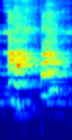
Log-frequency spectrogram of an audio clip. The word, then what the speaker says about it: harpa: Harpa começa com H. Nós não ouvimos o som do H na palavra harpa, porque o H é mudo, ele não tem som.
